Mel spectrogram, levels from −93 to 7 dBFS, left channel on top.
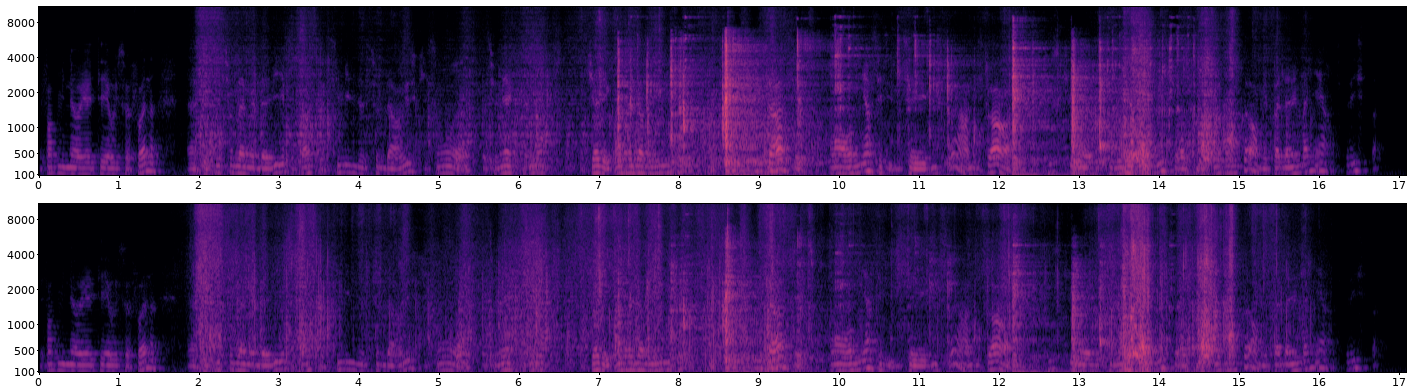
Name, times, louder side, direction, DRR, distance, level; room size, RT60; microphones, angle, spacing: voice 1, 0.0-6.6 6.8-8.4 8.9-16.7, left 2 dB, 35° left, 0.8 m, -52 dB
Zipper (clothing), 1.8-12.8 13.0-16.0, right 5 dB, 60° right, 0.8 m, -49 dB
sound 1, 7.2-14.8, left 7 dB, 80° left, 0.7 m, -45 dB
11.5 x 4.2 x 4.2 m
head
